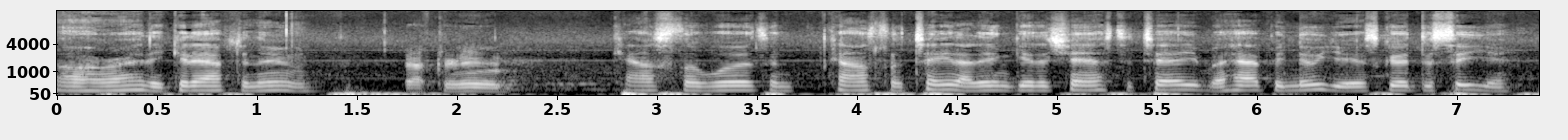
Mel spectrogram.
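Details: Adult speaker; normal voice.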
